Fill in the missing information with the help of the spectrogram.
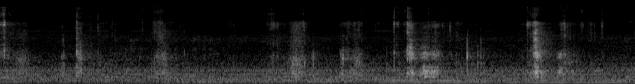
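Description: Metal tongs tossing shredded chicken with chopped lettuce, grated carrot and celery in a large plastic bowl: soft crunchy rustling with a few light clicks, loudest about four and five seconds in, over a faint steady hum.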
